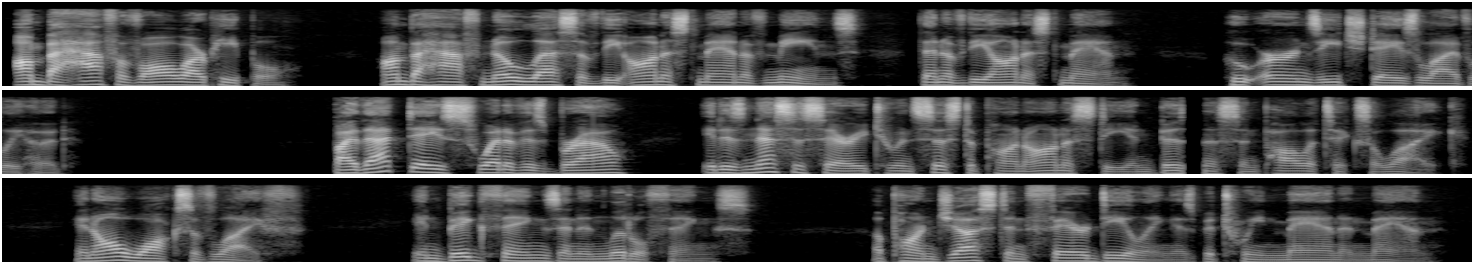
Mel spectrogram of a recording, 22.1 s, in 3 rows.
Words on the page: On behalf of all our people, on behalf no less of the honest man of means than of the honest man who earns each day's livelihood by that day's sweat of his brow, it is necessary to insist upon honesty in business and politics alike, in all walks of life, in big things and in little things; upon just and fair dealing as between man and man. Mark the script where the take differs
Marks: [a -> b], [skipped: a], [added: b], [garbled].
On behalf of all our people, on behalf no less of the honest man of means than of the honest man who earns each day's livelihood by that day's sweat of his brow, it is necessary to insist upon honesty in business and politics alike, in all walks of life, in big things and in little things; upon just and fair dealing as between man and man.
